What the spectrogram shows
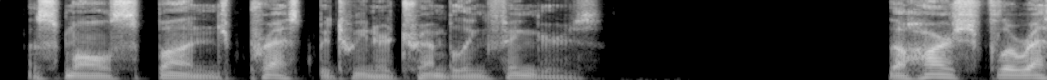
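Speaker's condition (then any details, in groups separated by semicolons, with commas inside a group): No condition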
